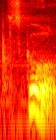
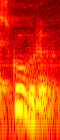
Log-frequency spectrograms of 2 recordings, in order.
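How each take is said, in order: First: It is said with English sounds, one syllable. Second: It is said with Japanese sounds and extra vowels.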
